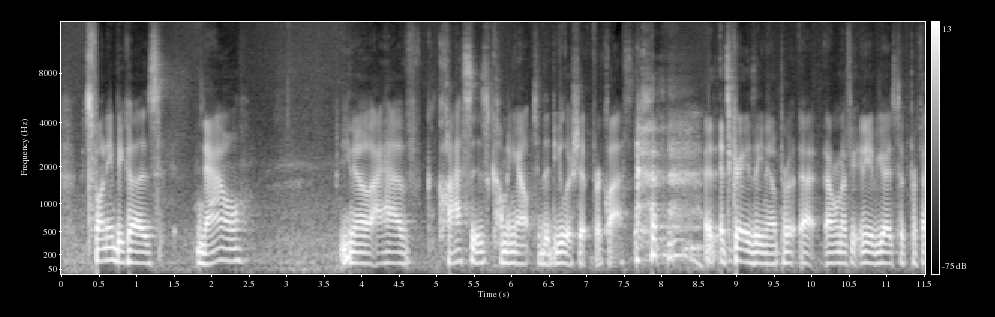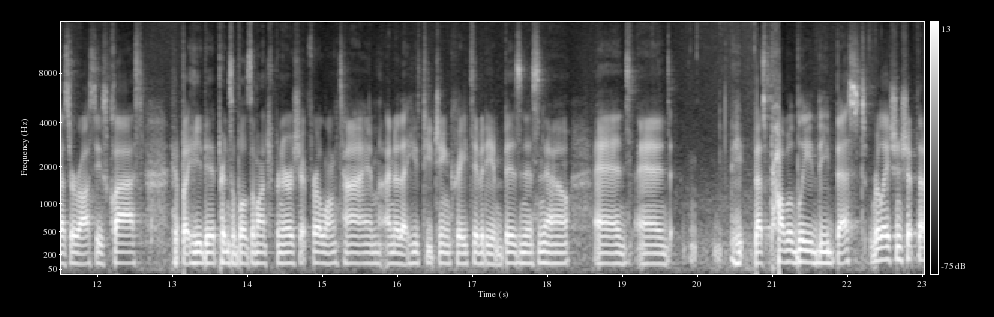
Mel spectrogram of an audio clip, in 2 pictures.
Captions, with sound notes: It's funny because now, you know I have classes coming out to the dealership for class. (laughs) It's crazy. I don't know if any of you guys took Professor Rossi's class, but he did principles of entrepreneurship for a long time. I know that he's teaching creativity in business now. That's probably the best relationship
